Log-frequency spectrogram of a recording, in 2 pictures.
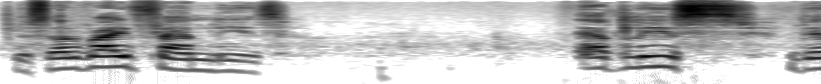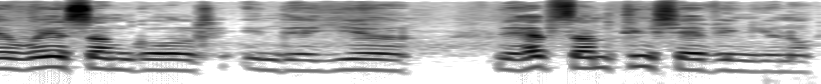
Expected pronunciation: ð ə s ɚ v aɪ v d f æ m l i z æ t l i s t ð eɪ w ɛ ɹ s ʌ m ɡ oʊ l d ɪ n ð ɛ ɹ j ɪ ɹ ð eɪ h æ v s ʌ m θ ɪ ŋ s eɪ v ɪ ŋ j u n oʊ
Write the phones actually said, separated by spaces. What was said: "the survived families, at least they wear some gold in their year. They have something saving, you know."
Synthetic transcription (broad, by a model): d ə s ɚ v aɪ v f æ m l i z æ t l i s t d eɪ w ɛ ɹ s ʌ m ɡ oʊ l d ɪ n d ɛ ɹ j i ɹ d eɪ h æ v s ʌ m t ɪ ŋ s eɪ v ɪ ŋ j u n oʊ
